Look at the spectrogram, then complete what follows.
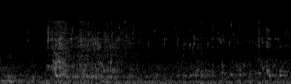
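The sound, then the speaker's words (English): Water is poured steadily off pure clay settled at the bottom of a vat, a continuous splashing rush that starts abruptly and keeps flowing for a few seconds, with no voices. “Pure clay on the bottom of a whole bunch of water, and he just pours off that water.”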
